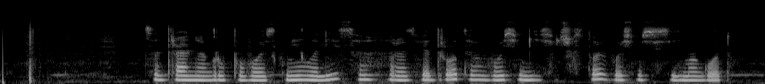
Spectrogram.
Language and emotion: Russian, neutral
